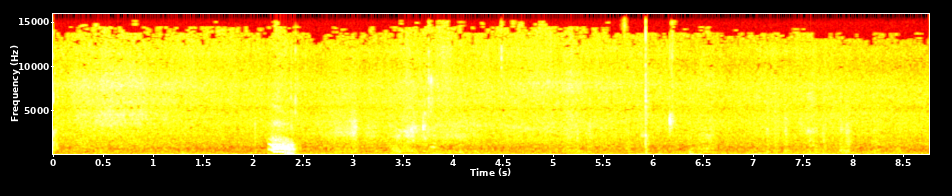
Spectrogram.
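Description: A Maine Coon cat gives one short, falling meow over a quiet room.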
